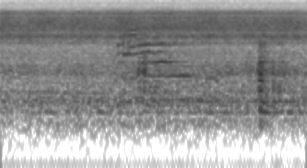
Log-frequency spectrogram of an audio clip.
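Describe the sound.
A cat gives a couple of soft, short meows over a steady background hiss, the first a drawn-out tonal call and the second a brief chirp shortly after.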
